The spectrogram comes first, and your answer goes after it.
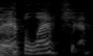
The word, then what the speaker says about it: Appalachia: wrong paul steve will throw an apple at it that's how you gotta remember it that's how you remember if you say appalachia i'll throw an appalachia and the reason people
